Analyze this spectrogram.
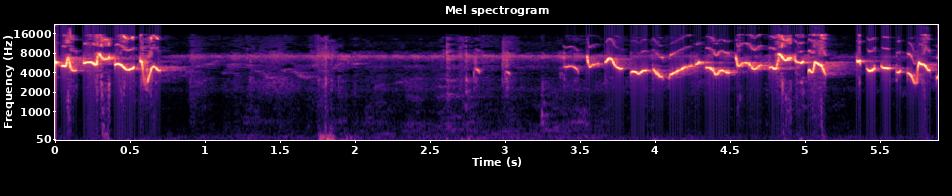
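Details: Singing pare pare bird giving its rolling 'ngerol' song, with a brief high warbled burst and a quiet stretch, then a longer run of rapid, twisting high whistled notes.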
